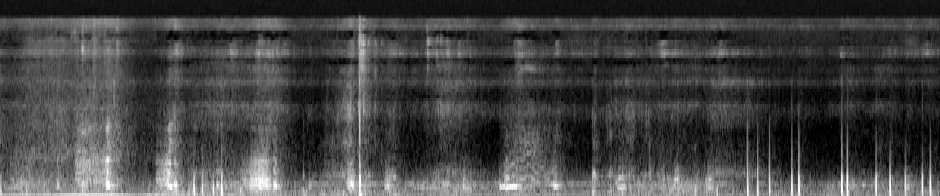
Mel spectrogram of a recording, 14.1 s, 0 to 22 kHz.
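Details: Kuvasz–Golden Retriever cross puppies, a litter born 11–12 May 2014, at a puppy play session on 3 June 2014. Low rumbling growls come in short bursts through the first four seconds, then scattered clicks and taps follow in a quiet room.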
